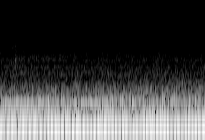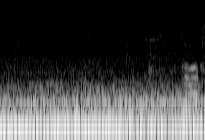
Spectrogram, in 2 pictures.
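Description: Automatic car wash machine running its pre-soak cycle over a pickup truck, a steady loud low rumble and motor drone that fills the whole stretch, heard from inside the vehicle.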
